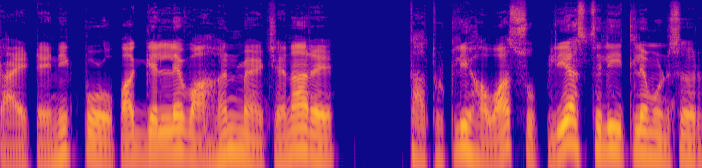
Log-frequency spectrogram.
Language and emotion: Goan Konkani, fearful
